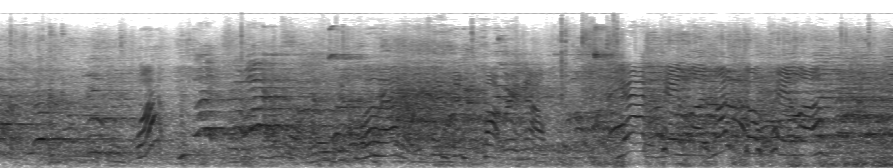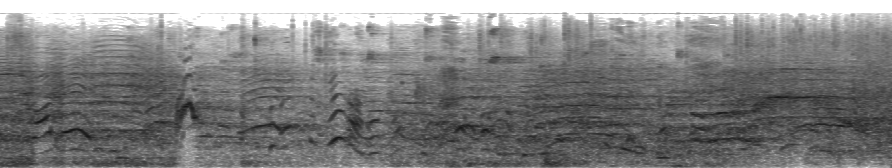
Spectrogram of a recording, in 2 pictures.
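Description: Sneakers squeak sharply on a hardwood court again and again.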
